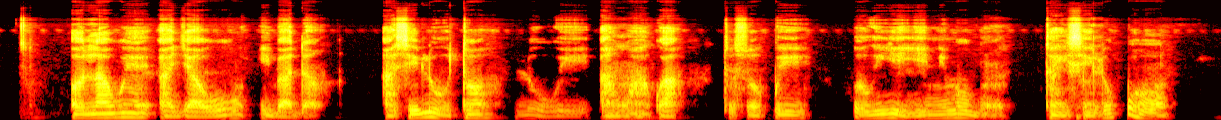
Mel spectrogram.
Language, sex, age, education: Yoruba, male, 30-45, tertiary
